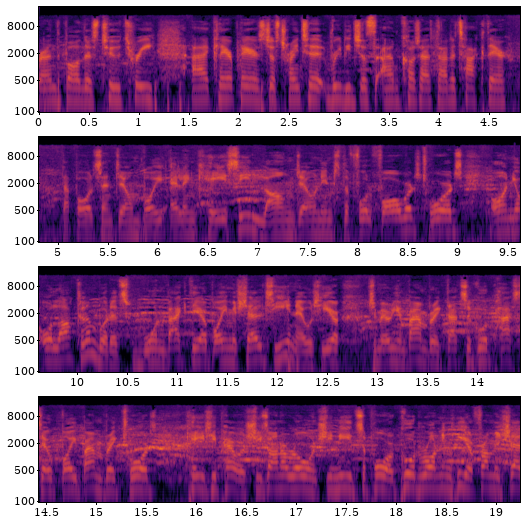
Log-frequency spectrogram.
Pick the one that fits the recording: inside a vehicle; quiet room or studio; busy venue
busy venue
